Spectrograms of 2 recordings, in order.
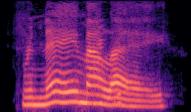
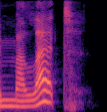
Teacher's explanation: You could say Mallette. Put the emphasis on the second syllable instead of the first one.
